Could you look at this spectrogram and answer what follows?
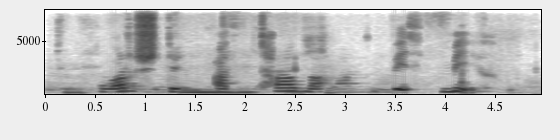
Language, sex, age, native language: Icelandic, male, 7, Icelandic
